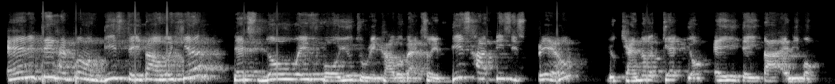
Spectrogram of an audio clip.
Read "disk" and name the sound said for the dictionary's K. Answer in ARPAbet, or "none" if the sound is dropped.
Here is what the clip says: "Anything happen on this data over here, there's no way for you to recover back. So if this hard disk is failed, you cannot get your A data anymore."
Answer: none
